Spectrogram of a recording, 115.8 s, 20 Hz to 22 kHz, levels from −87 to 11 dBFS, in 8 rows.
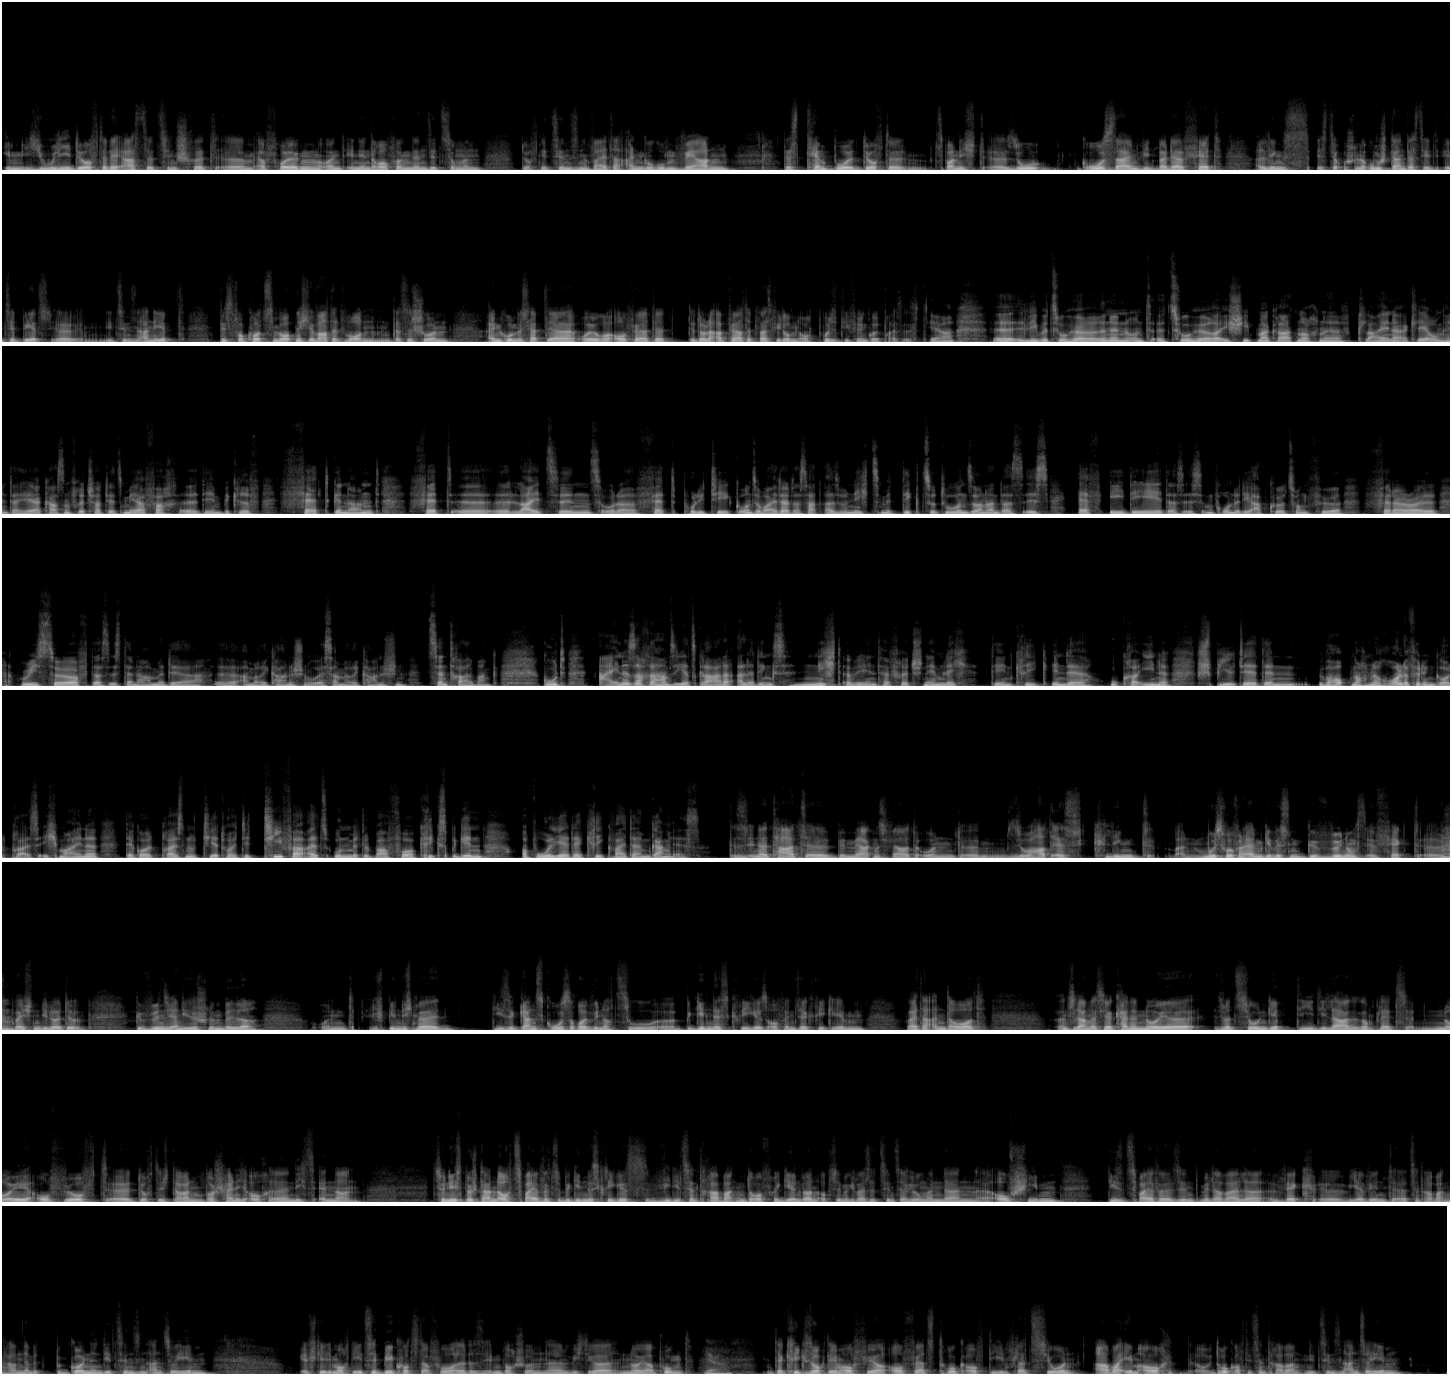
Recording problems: muffled; slightly; fading above 2.5 kHz

